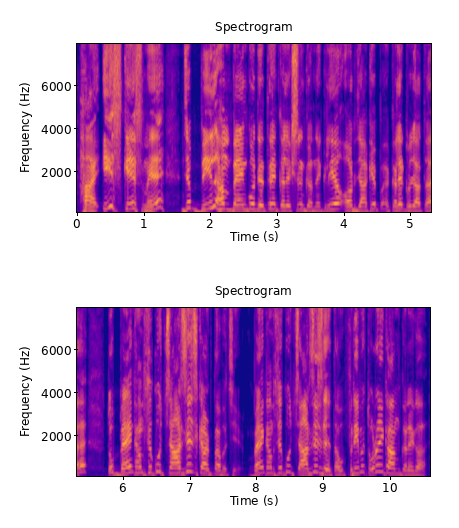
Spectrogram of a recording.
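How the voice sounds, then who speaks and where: A man teaching accounts in a live online class, with a slightly hoarse throat, quizzing his students and answering for them in a coaxing way. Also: very high voice, expressive, fairly quick, sharp tone, dry recording.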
